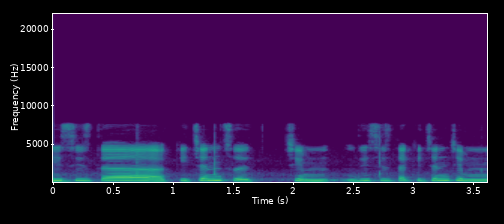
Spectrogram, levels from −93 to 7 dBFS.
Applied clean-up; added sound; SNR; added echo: none; none; none; none.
